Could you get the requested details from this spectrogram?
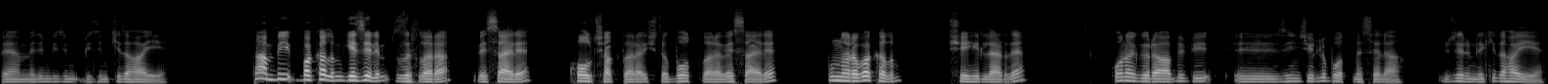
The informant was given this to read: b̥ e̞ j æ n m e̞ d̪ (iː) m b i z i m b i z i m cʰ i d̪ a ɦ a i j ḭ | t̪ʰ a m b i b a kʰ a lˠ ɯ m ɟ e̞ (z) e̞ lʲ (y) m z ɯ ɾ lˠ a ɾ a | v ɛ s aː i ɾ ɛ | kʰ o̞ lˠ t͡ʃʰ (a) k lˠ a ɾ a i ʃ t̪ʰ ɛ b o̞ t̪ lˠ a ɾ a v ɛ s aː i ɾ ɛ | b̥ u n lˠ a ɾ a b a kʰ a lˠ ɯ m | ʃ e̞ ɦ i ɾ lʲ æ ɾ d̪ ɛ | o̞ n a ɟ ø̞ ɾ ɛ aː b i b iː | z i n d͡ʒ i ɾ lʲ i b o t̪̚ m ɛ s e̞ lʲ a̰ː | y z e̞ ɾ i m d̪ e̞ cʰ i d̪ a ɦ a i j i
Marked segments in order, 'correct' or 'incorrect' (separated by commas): incorrect, correct, incorrect, correct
